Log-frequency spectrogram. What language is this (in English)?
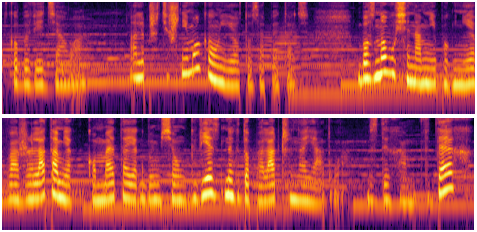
Polish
